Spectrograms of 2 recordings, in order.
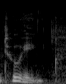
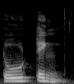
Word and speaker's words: Tooting: Yeah, I want to get some water in tooting. yeah. So but because Indian Pakistan, we have to pronounce our tars right. That tooting.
